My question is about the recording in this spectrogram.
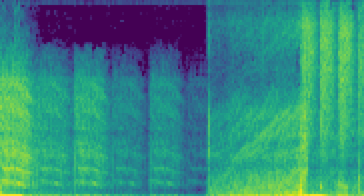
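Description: Euro house track breaking down: the four-on-the-floor kick drum drops out and a swooshing effect falls away. After a brief dip near the middle, a rising noise sweep builds and the kick comes back in at the end.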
